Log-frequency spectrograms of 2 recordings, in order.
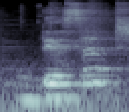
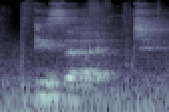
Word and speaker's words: dessert: Desert නෙවෙයි dessert.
